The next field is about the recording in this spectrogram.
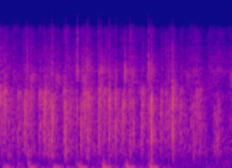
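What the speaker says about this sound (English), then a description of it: "So give them a round of applause as well." Fairly faint applause from a seated audience at a formal constitution release event, a few seconds of scattered, uneven hand claps heard from a distance.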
